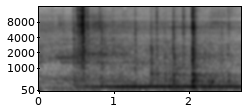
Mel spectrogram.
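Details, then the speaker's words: HP LaserJet Pro MFP 428FDW printer just powered on: steady low motor hum with scattered clicks and clacks as the mechanism initializes before the display shows initializing; normal printer warm-up. "can hear the printer, it's warming up. Listen. Alright. Alright. It's gonna boot up."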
